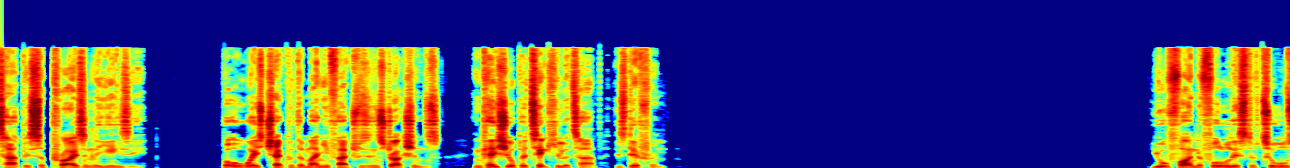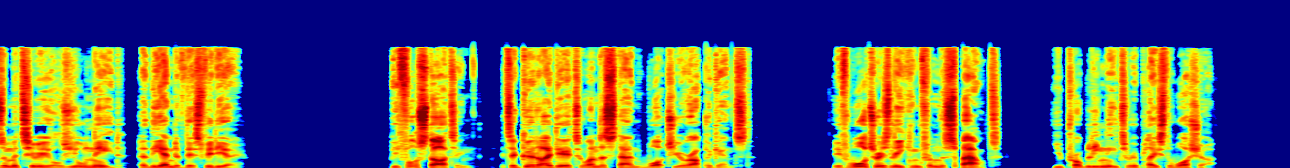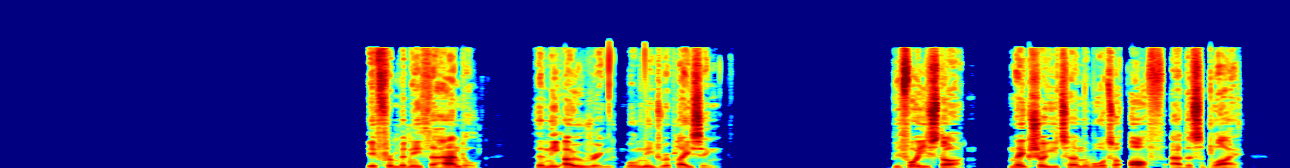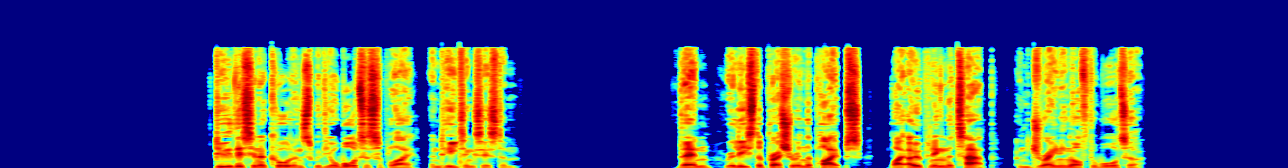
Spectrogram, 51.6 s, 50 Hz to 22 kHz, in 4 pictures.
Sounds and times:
Speech: 0.0s - 1.5s, 2.2s - 6.7s, 11.5s - 15.4s, 16.8s - 20.4s, 21.3s - 25.1s, 29.5s - 30.6s, 31.2s - 33.1s, 34.8s - 38.3s, 40.8s - 44.0s, 45.5s - 50.2s.

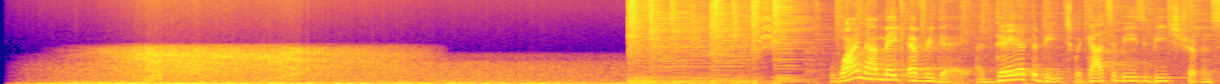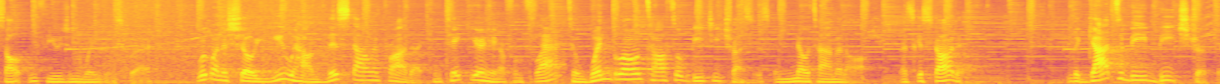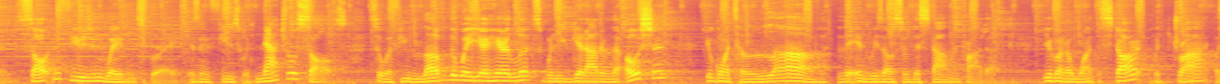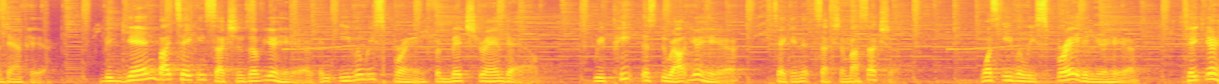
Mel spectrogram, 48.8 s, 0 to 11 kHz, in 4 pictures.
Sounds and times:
Music: 6.3s - 48.7s
Speech: 8.3s - 22.0s, 22.9s - 45.7s, 46.4s - 48.7s.

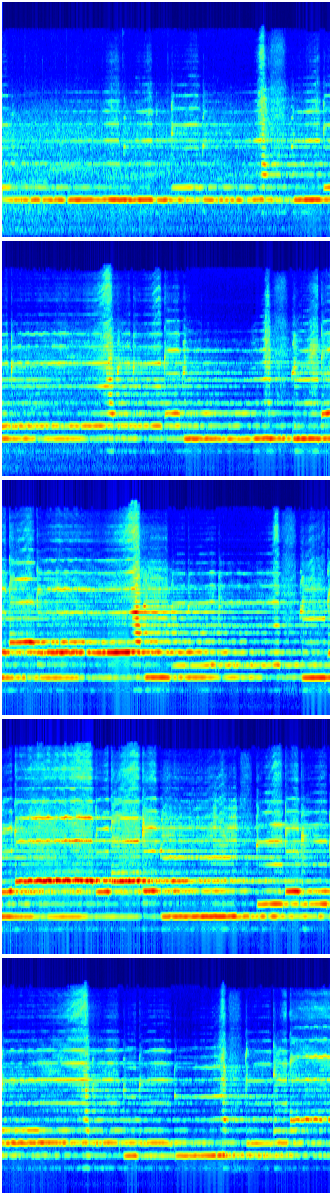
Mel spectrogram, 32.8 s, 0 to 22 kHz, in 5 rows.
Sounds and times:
Flute: 0.0s - 32.8s.

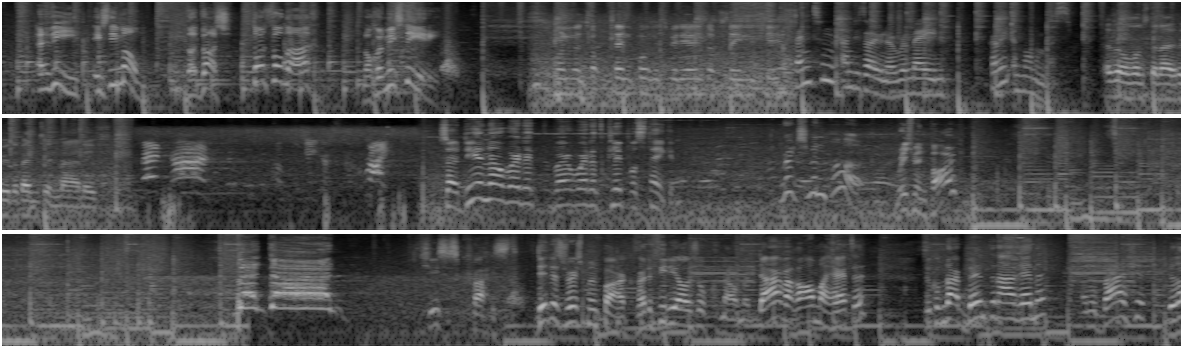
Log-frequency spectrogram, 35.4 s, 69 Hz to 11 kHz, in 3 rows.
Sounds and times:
Music: 0.0s - 13.2s, 19.6s - 26.3s, 28.2s - 35.3s.

